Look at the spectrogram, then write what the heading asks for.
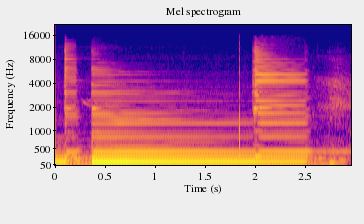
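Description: A single guitar string, just pre-stretched at the 12th fret, plucked once and left ringing with a steady, sustained tone, close and clear, followed by a brief extra touch near the end.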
